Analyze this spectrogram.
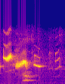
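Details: Caged Hwamei kept for sale, singing a short burst of loud whistled notes that swoop and slide, then fade into quieter trailing notes, with a man's voice talking nearby.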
